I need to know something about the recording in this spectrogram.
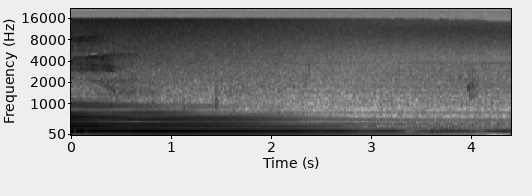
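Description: Final chord of a song on acoustic guitar left ringing, fading away over about three seconds until only room tone is left.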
